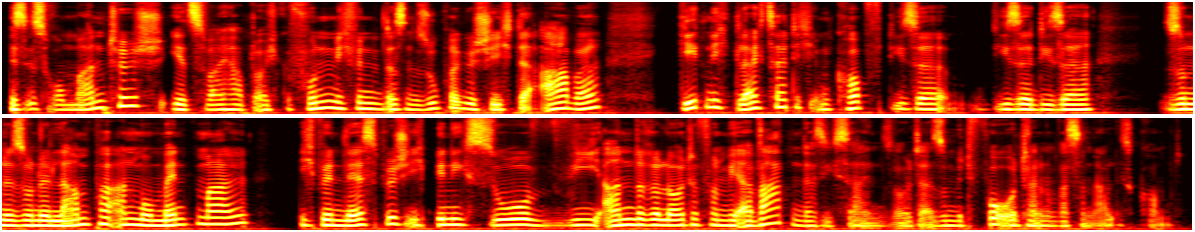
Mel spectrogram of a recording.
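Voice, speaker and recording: Gravelly-voiced radio talk host. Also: mid-range voice, steady tone, fairly quick, a little mellow, no echo, studio quality. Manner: friendly, inquisitive, some stammered repeats. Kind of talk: radio interview hosting. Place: radio studio.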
